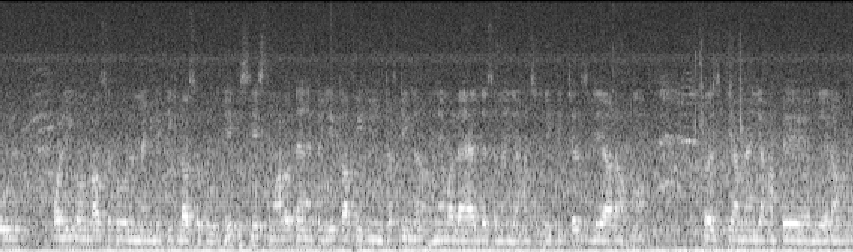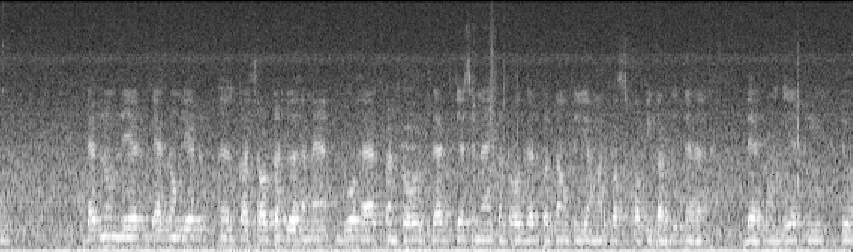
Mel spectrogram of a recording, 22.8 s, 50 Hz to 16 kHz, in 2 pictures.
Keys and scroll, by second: 9.8 ctrl+d, 17.6 ctrl+j.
